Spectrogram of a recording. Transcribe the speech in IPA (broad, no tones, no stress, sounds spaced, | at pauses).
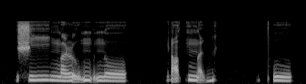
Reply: ʃ iː ŋ ɒ ɭ ṵ m ṵ n oː | ɽ ḛ tˤ n ḭ b | pʼ u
